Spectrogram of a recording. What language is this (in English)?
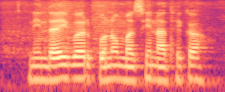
Chhattisgarhi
